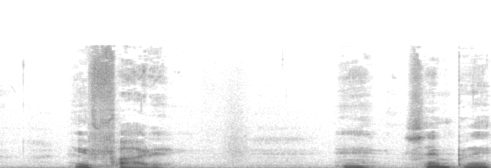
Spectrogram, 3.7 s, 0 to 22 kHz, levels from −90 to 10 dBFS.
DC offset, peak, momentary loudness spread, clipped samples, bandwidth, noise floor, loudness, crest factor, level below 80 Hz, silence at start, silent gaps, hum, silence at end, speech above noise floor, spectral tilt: under 0.1%; -14 dBFS; 17 LU; under 0.1%; 16 kHz; -57 dBFS; -33 LUFS; 20 dB; -58 dBFS; 0.15 s; none; none; 0 s; 26 dB; -6.5 dB/octave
